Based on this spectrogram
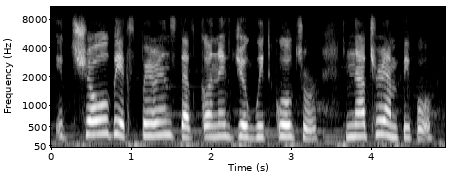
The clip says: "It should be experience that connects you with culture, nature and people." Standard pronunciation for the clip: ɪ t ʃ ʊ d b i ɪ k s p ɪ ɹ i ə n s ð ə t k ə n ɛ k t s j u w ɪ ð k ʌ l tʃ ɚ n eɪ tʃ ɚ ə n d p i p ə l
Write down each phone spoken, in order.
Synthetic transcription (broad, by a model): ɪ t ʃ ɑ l b i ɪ k s p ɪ ɹ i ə n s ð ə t k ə n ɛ k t j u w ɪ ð k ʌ l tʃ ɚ n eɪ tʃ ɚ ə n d p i p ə l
